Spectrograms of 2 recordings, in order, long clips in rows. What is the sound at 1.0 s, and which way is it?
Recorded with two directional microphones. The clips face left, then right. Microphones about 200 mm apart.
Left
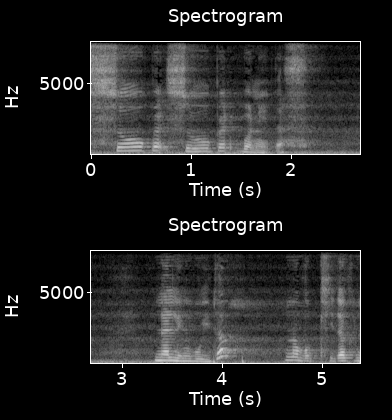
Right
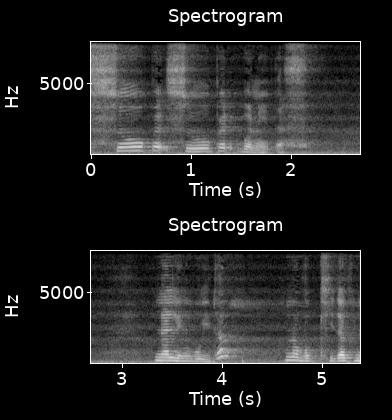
Speech, 25° right (ahead or behind).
